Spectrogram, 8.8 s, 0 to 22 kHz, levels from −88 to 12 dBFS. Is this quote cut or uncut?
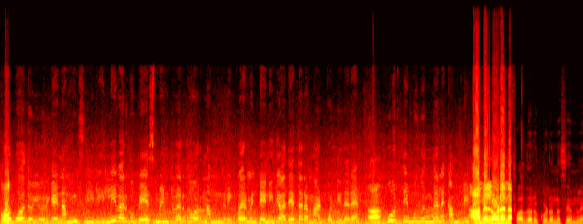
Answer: cut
